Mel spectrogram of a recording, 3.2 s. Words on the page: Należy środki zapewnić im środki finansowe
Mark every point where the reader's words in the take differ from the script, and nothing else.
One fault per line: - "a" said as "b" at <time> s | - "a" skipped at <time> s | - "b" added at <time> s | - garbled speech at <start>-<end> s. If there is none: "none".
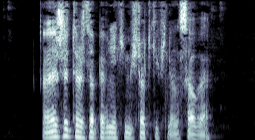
- "środki" said as "też" at 0.9 s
